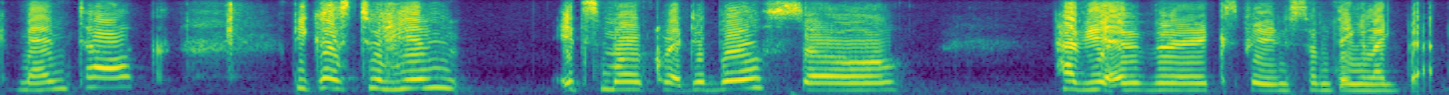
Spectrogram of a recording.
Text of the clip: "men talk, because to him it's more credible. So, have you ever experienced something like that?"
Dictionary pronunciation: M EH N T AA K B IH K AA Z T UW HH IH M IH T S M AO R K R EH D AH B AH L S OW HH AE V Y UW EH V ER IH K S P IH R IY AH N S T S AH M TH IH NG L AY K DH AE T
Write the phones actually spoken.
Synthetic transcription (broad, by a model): M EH N T AA K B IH K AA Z T UW HH IH M IH T S M AO R K R EH D AH B AH L S OW HH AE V Y UW EH V ER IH K S P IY R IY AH N S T S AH M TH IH NG L AY K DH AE T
